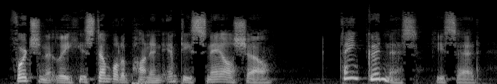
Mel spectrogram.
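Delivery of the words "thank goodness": put-on high, small voice of a thumb-sized boy; little Thumbling, fretful; Thumbling's tiny voice. A narrator's reading. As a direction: pitch it up like a tiny hero.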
